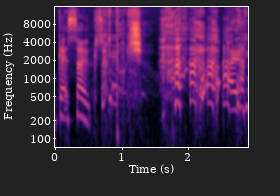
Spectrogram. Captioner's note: both laugh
